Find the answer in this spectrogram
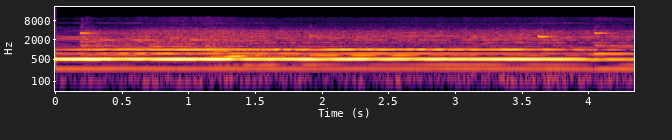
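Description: A woman's voice chanting a long 'Om', held at one steady pitch, over soft background music.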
